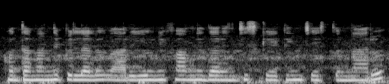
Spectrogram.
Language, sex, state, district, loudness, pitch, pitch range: Telugu, female, Telangana, Mahabubabad, -15 LUFS, 210 Hz, 200-210 Hz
